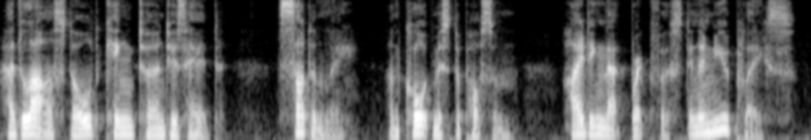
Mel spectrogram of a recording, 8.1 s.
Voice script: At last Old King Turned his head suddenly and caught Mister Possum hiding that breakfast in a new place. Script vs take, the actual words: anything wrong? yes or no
no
